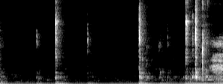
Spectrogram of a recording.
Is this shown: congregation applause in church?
no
